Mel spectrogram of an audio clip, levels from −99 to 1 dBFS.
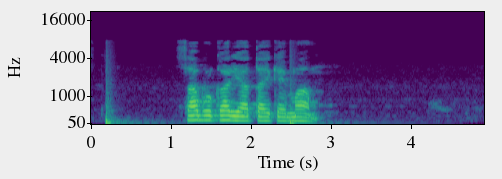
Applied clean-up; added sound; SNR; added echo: none; Bass drum; 15 dB; none.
